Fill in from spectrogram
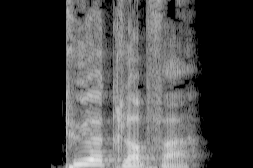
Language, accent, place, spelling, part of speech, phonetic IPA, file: German, Germany, Berlin, Türklopfer, noun, [ˈtyːɐ̯ˌklɔp͡fɐ], De-Türklopfer.ogg
- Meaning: door knocker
